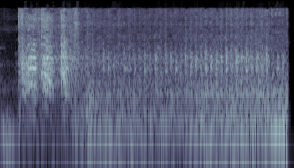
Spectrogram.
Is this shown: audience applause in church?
no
